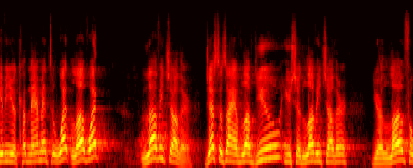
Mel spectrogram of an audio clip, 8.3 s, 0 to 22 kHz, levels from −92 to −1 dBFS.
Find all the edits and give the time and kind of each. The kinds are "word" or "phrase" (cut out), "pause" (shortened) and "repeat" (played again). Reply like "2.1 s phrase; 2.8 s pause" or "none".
none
